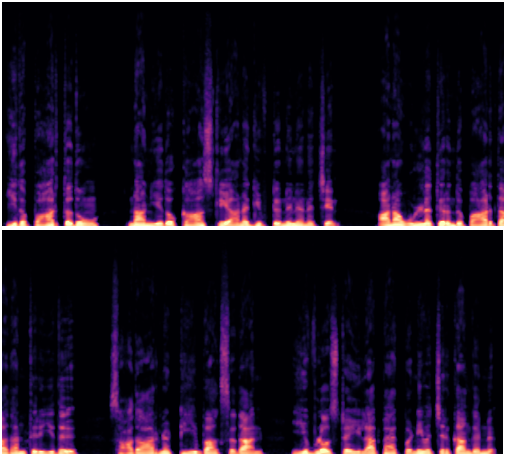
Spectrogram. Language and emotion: Tamil, surprised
